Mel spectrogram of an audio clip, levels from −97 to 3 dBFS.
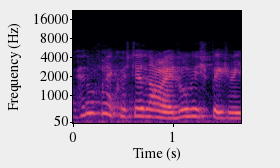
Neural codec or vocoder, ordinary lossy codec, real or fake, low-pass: codec, 16 kHz, 8 kbps, FreqCodec, smaller model; none; fake; 7.2 kHz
